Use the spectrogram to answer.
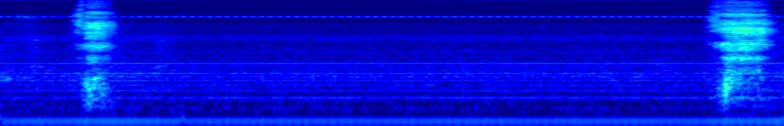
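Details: A person with allergies, eyes burning and itchy and feeling unable to breathe, sneezes repeatedly: two forceful, explosive sneezes about four seconds apart over quiet room hum; sneezing.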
